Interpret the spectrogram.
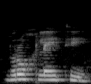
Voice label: good night, tigrinya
